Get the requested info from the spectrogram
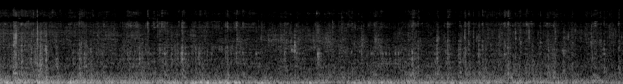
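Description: Paper shopping bags rustling and crackling close to the microphone, over a steady low rumble.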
